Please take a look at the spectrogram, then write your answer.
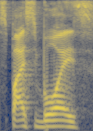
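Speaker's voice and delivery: put-on Boston accent. Asked to end the episode, signing off in a boston accent. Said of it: "let you end with your Boston accent".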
